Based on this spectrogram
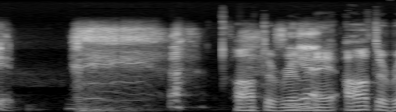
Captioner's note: laughing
